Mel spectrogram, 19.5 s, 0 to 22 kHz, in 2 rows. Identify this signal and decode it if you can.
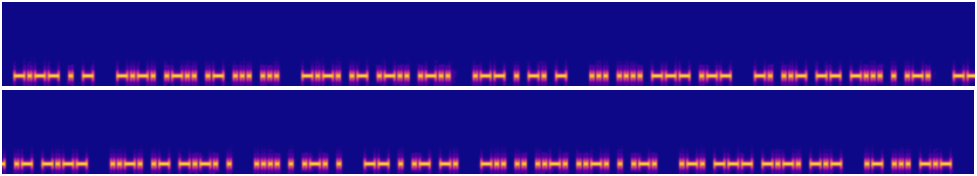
Morse code, heard as a keyed tone, about 35 wpm, 500 Hz. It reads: YET CLASS CALL WENT SHOW NUMBER MAY FACE HERE MEAN DIFFER ROCK ASK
